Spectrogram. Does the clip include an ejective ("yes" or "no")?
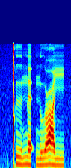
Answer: no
